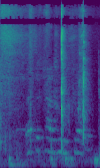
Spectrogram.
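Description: A few sharp plastic clicks as a small instant camera is handled and its battery compartment worked, with faint mumbling underneath.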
